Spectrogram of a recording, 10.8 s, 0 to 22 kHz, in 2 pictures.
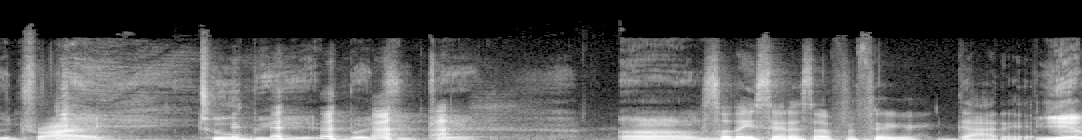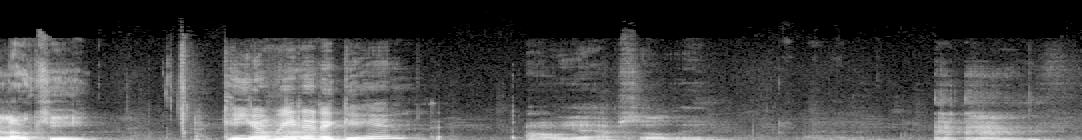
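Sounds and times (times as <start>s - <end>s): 
speech: 0.0s - 2.5s, 3.1s - 9.1s, 10.1s - 10.7s
laughter: 0.2s - 2.5s
gravelly throat clearing: 10.1s - 10.8s.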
